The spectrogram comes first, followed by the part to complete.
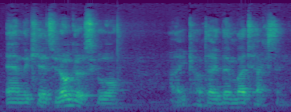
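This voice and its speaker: An eighteen-year-old man, a college freshman, answering interview questions in a relaxed, hesitant way. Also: fairly low pitch, fast, a little hiss or hum. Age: teens.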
